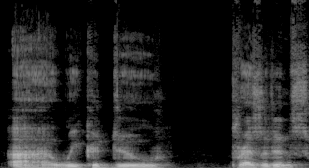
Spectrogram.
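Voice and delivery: ordinary delivery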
